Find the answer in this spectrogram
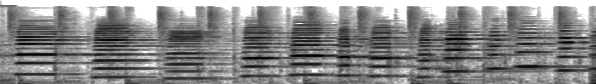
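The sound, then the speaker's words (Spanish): A melodica, a wind instrument similar to a harmonica, plays a bright, reedy tune of a song with sustained notes stepping through a melody, backed by a steady beat of soft drum hits. It is clear, with no voices. “y la melódica suena así.”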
